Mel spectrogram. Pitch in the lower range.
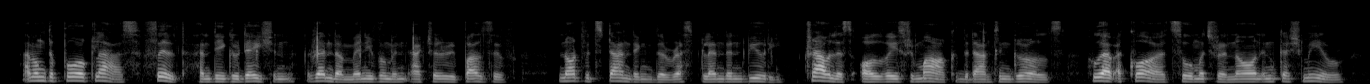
Yes: low, 130 Hz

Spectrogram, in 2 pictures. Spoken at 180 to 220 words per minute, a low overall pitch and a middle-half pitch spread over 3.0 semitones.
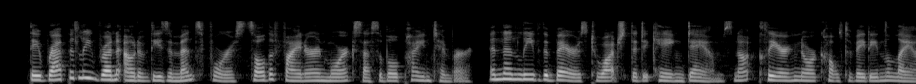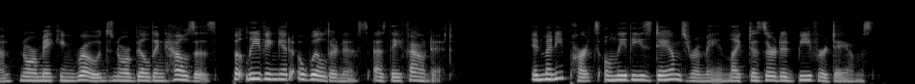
No: average, 190 wpm; medium, 180 Hz; average, 4.0 semitones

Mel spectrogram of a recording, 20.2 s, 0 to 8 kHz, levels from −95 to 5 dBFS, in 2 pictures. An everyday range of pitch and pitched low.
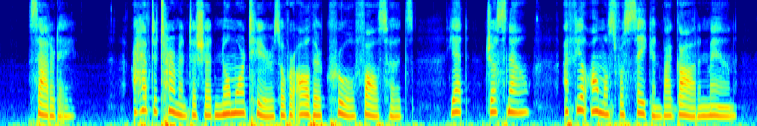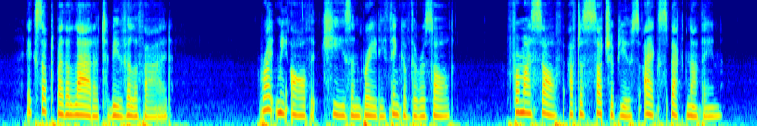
No: average, 4.0 semitones; medium, 185 Hz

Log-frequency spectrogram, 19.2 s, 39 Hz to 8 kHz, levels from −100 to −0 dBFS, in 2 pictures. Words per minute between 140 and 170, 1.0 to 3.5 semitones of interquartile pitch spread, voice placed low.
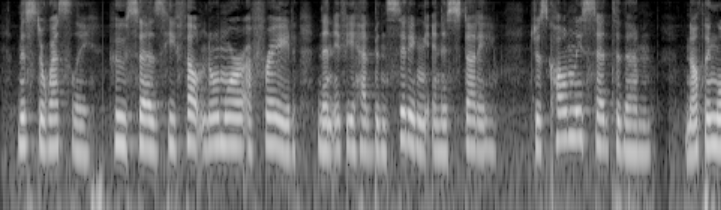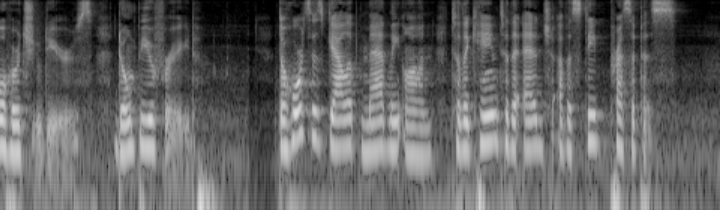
No: average, 145 wpm; narrow, 2.4 semitones; high, 190 Hz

